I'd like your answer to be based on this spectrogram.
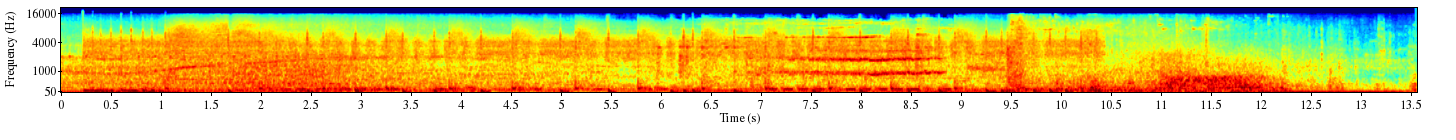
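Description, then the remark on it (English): A loud truck engine roars at speed, tires screeching and skidding in drawn-out squeals, with rumbling and crashing noise throughout, intense, without any talking. “Or oh, f it, this truck would really get his freak on. Okay, let's see what this baby can do.”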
